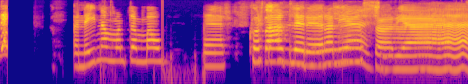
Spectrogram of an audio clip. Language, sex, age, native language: Icelandic, female, 9, Icelandic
